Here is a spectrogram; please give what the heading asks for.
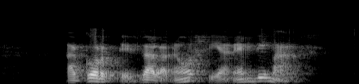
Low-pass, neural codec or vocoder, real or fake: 5.4 kHz; vocoder, 22.05 kHz, 80 mel bands, Vocos; fake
